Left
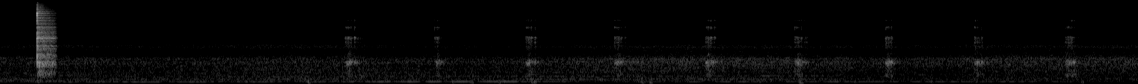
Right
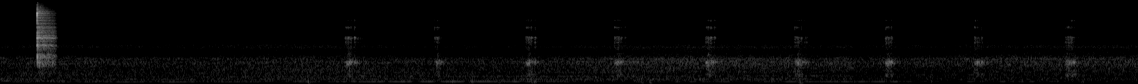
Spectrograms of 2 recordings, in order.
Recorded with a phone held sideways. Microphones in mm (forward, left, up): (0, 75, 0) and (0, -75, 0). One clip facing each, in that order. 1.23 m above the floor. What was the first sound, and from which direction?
A clap, 65° left (ahead or behind).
